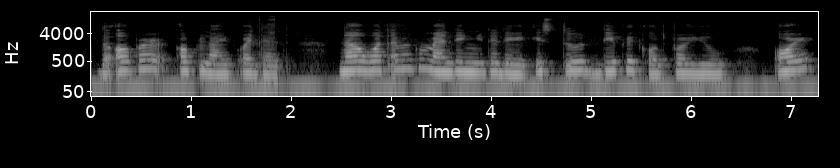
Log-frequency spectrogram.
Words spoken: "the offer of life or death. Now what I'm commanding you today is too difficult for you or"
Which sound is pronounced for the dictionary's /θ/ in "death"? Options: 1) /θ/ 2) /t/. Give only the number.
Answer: 2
